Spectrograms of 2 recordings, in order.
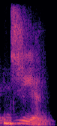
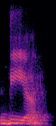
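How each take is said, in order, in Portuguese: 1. O d é pronunciado como um dj suave. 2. O d é pronunciado como um d comum. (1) "mas eu vou dizer dia" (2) "isso significa que não está errado dizer dia"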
